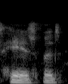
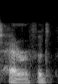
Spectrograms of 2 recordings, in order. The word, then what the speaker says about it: Hereford: Yeah, he can't pronounce Hereford. He pronounces it Heresford, which everyone likes. Welcome to Heresford. Yeah, exactly. No one says Hereford. It's Hereford.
